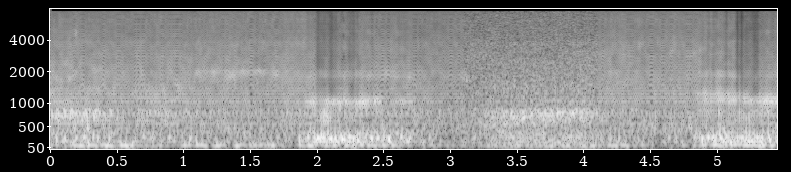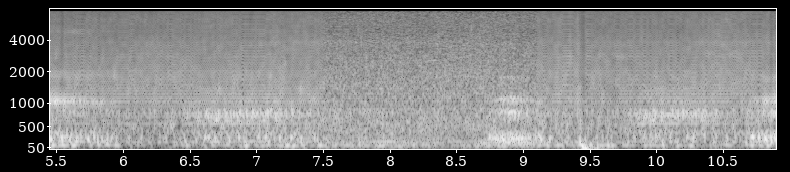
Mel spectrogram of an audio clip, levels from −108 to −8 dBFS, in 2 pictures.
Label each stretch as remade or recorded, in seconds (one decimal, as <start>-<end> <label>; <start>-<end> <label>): 0.0-3.1 remade; 3.1-4.1 recorded; 4.1-7.5 remade; 7.5-9.1 recorded; 9.1-10.9 remade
